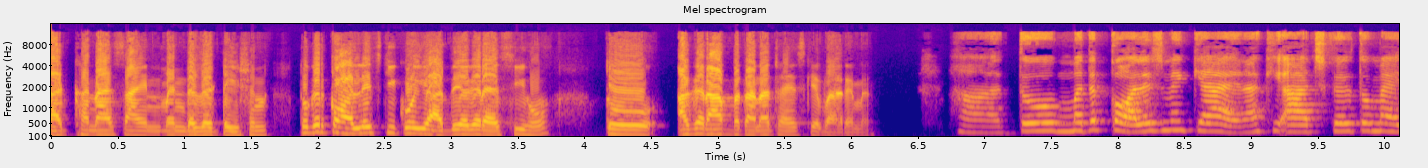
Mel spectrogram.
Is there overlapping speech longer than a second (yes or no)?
no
